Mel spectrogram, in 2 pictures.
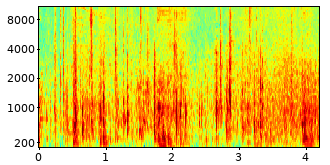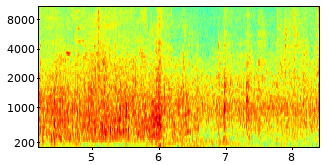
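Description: Handling noise from a hand-held camera being carried out of a truck cab: a quick run of clicks and knocks over the first few seconds, then a quieter steady hiss.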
